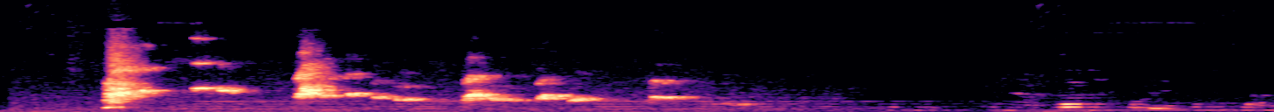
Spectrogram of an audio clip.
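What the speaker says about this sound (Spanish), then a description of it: "Porque están llorando mis perros." Dogs whine in a series of high, plaintive cries that slide downward, several in a row close by, then fade before a softer whimper returns.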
